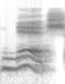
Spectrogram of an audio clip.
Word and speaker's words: Niche: And they're going to something like Niche, uh, on the the right the image on the right, and I I promise that's the correct pronunciation. I've worked with them directly. Uh, so Niche is a a research tool to compare universities.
